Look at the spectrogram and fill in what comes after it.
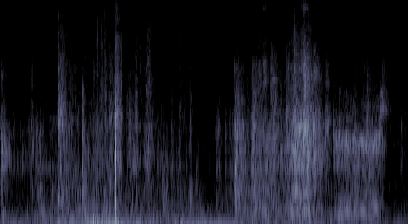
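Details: Lakeland Terrier pup roughhousing with another terrier, a Lakeland x Patterdale, filmed on a phone: low grumbling growls and panting, a sharp click near the start, then a louder rasping snarl midway.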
